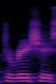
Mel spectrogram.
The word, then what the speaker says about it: derecho: I know this past week we had that derecho storm. Did I say that right? Derecho? Is that how you say it? Derecho. What? Derecho. I wasn't even close.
